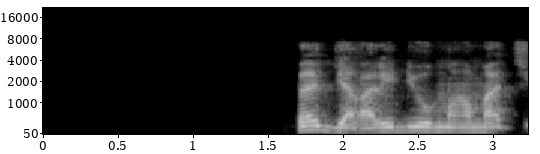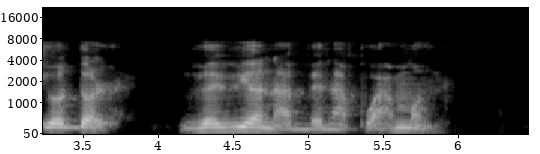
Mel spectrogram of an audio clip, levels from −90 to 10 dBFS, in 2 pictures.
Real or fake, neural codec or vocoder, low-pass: fake; codec, 16 kHz, 4.8 kbps, FACodec; 7.2 kHz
